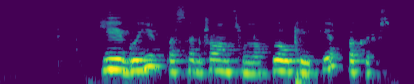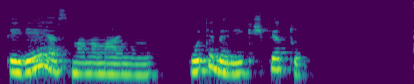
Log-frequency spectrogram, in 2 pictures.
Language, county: Lithuanian, Utena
